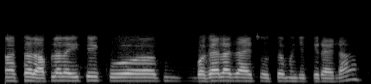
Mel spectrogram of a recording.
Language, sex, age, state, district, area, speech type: Marathi, male, 18-30, Maharashtra, Yavatmal, rural, conversation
